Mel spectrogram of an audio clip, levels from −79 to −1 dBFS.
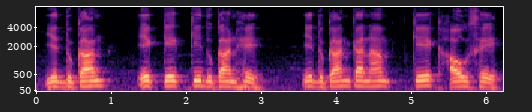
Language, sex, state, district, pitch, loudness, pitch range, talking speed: Hindi, male, Gujarat, Valsad, 135 Hz, -19 LUFS, 130-145 Hz, 135 wpm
